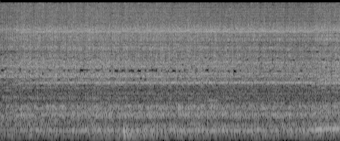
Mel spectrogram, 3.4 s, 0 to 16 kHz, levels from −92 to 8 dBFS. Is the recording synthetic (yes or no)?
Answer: no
